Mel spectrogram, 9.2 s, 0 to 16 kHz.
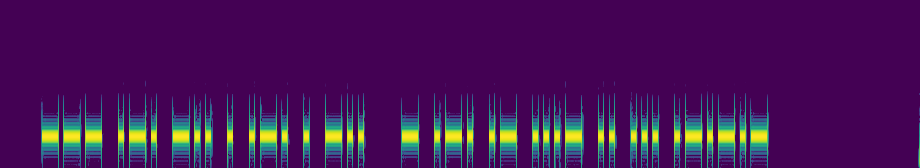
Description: Morse code, heard as a keyed tone, about 22 wpm, 700 Hz. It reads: ORDERED TRAVIS.
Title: A Sound Of Thunder 22wpm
